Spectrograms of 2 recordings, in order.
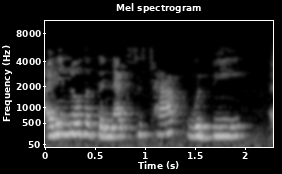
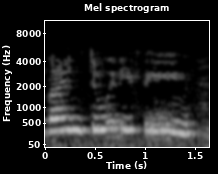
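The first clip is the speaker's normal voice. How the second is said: small, much higher retold plea; high pleading protest; 8 semitones higher, 3 dB quieter than usual. Accused worker answering the policeman, high pleading protest.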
